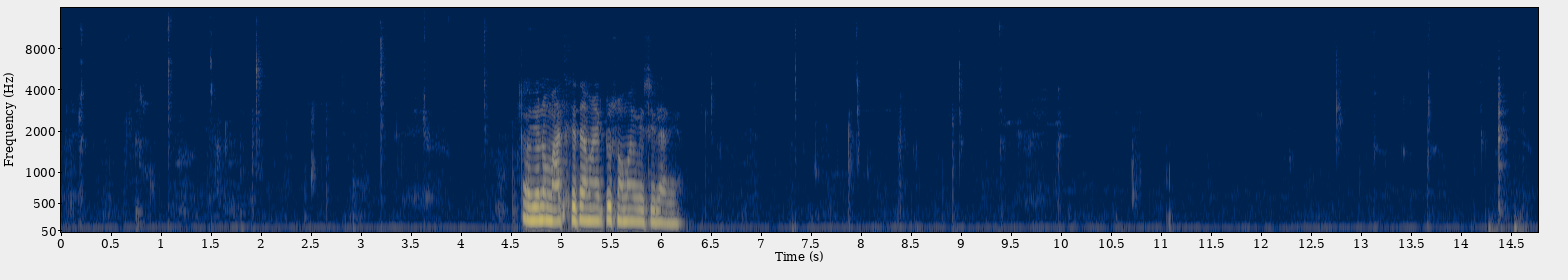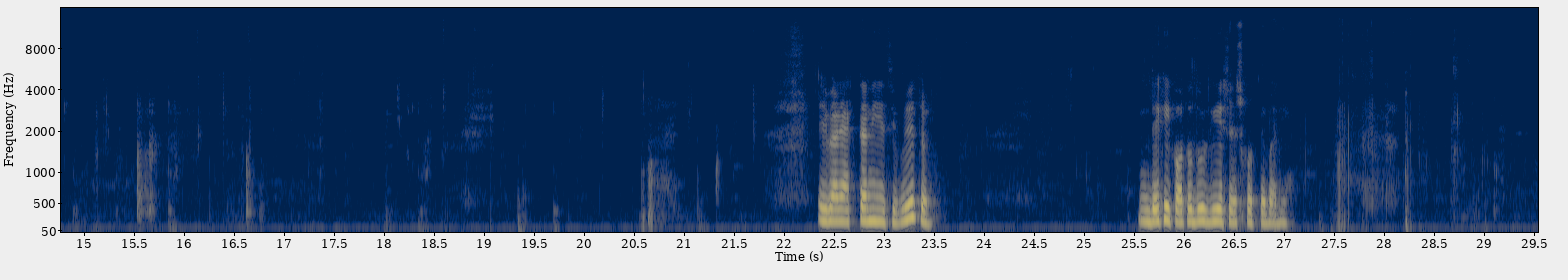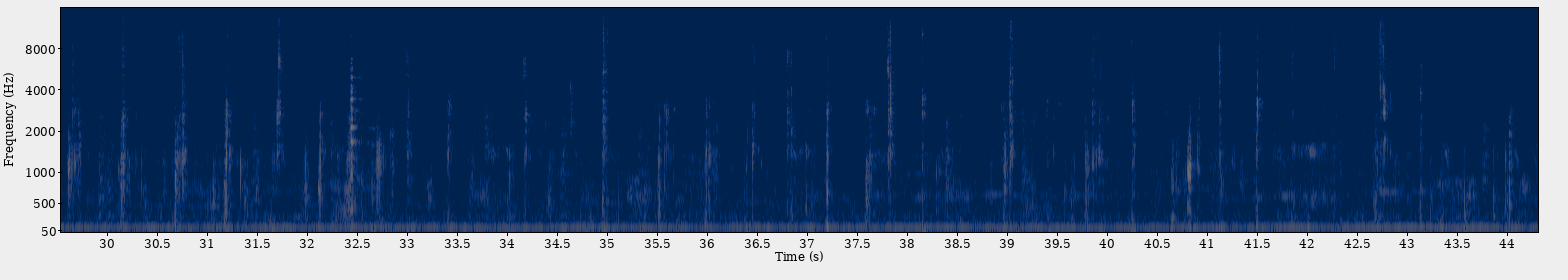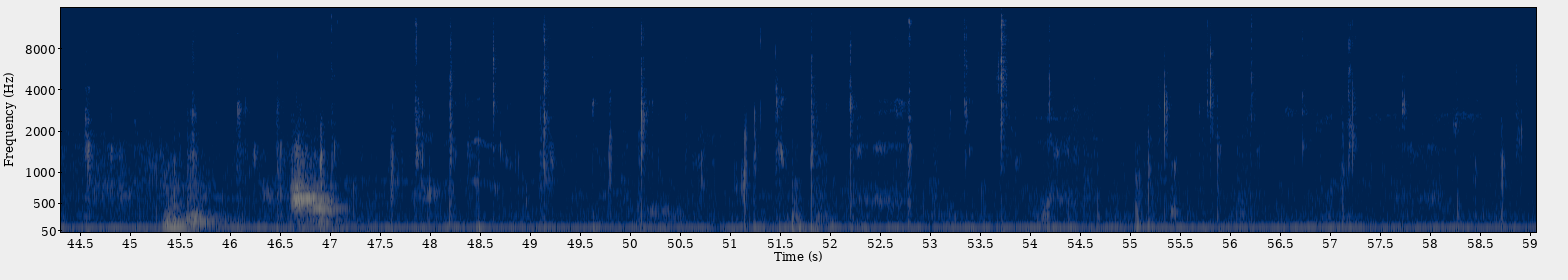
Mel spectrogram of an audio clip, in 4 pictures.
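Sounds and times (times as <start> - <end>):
person chewing food: 0.0 - 4.6, 6.3 - 22.0, 23.6 - 25.5, 27.1 - 59.0
faint electrical hum: 0.0 - 59.0.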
